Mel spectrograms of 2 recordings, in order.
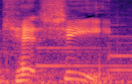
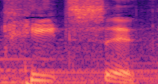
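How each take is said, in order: First: The name sounds like one word, ketshi. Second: The name sounds like two words, kate sith. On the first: This follows the original Japanese pronunciation. The speaker calls it right. "the Japanese pronunciation of the name is like Ketshi" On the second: This reads the name as English spelling. The speaker calls it wrong. "not Kate Sith"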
